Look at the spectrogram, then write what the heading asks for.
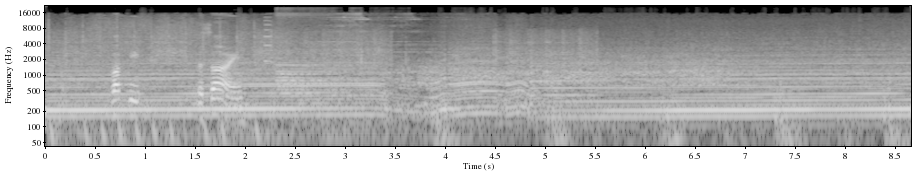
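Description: Pink Toyota 86 race car in Gran Turismo Sport, its steady engine drone rising and falling with revs and brief tire squeals, under a voice talking throughout.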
